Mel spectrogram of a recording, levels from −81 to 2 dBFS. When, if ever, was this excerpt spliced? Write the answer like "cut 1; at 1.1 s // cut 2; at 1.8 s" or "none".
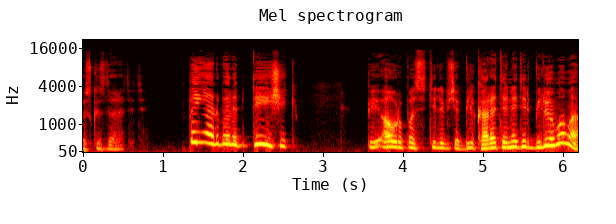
cut 1; at 1.2 s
